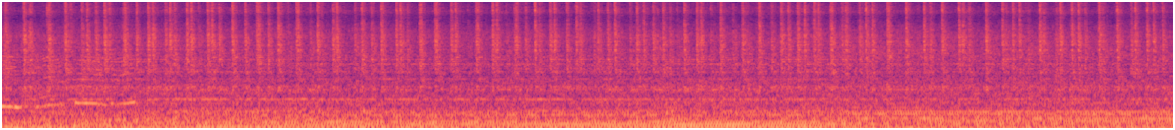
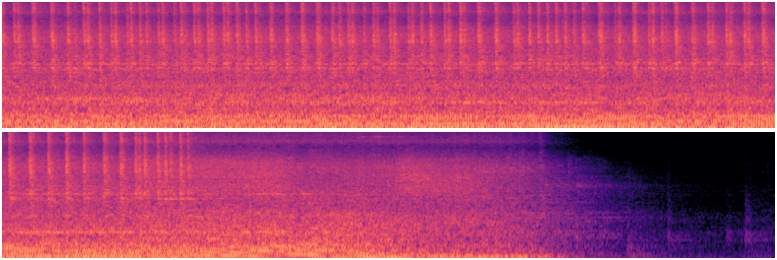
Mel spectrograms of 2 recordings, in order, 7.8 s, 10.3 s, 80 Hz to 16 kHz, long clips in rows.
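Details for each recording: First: 1982 John Deere Liquifire 440 liquid-cooled two-stroke snowmobile, a barn find that sat at least 20 years, just revived. Loud, rough running on both cylinders with a buzzy exhaust and heavy vibration; it runs, though the throttle cable is partly broken and hangs up. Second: 1982 John Deere Liquifire 440 liquid-cooled two-stroke barn-find snowmobile: stays at a high steady buzz then winds down slowly instead of dropping to idle; partly broken throttle cable hangs up on high idle after revving.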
